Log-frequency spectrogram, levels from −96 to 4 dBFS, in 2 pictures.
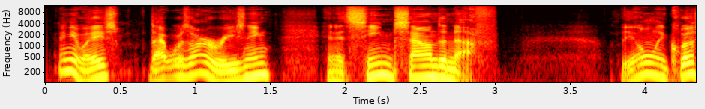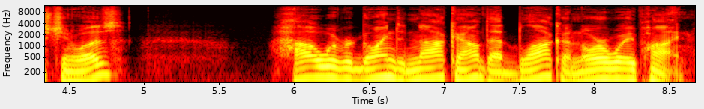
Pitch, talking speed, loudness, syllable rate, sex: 130 Hz, 180 wpm, -17 LUFS, 6.1 syllables/s, male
